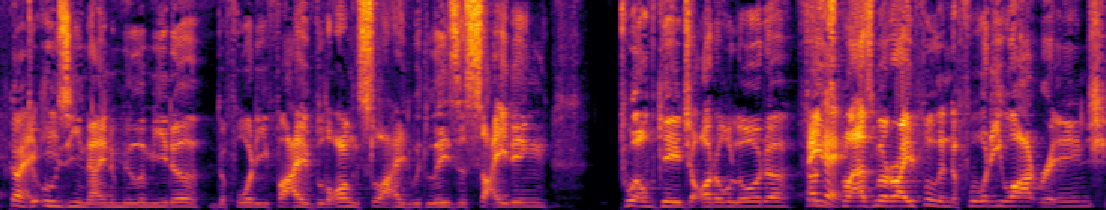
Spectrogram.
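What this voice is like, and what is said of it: Poor Arnold Schwarzenegger impression. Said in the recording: “You just wanted to do his accent... I wanted to do his whole gun speech from the Terminator... even a good one either. It was pretty bad.”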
